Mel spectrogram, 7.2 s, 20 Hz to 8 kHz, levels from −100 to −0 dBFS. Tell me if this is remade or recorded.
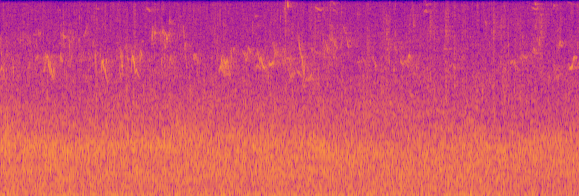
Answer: recorded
